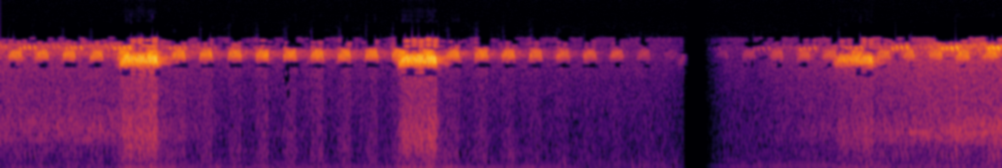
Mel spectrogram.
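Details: Cricket sound intended to drive off rats: rapid, regular high chirps with two louder, buzzier bursts, the pulses fading into a short silence before the shrill chirping resumes and builds again.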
